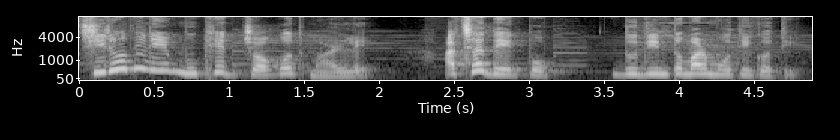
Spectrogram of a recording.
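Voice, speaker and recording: A woman's voice: a little high, very animated, a little slow, darkish tone, soft background music. A woman voicing an older husband who answers his suspicious wife with teasing banter, in a storybook reading. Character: older husband, teasing, evasive, mildly mocking.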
